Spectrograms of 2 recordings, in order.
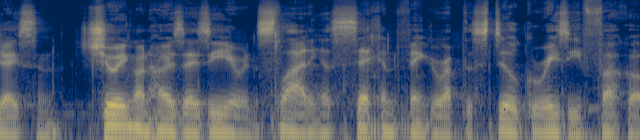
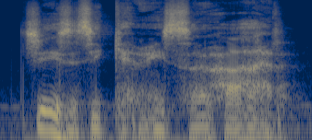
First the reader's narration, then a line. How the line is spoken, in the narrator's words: moaned Jose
